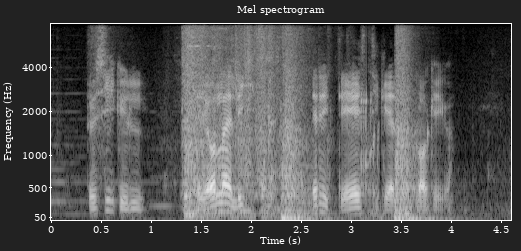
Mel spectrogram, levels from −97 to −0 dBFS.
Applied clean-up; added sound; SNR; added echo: none; Musical instrument; 5 dB; none.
